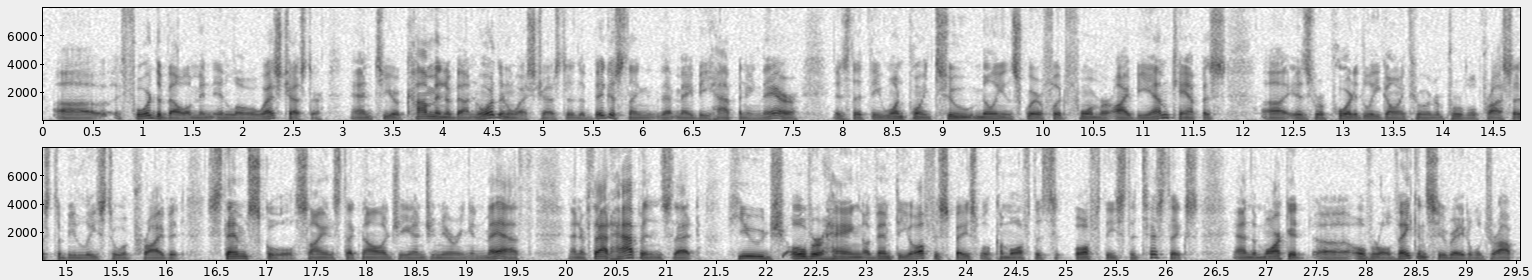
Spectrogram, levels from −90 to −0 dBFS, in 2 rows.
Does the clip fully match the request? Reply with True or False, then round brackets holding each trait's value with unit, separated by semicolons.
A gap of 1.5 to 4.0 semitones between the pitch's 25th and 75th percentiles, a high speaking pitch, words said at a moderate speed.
False (3.1 semitones; 105 Hz; 155 wpm)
